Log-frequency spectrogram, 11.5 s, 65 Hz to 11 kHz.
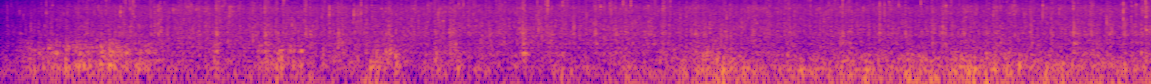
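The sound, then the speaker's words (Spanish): Steady heavy rain patters against a window while thunder rumbles low underneath, a dense continuous wash of sound that swells a little louder in the second half. “este es otro vídeo de 10 horas, 10 horas, 15 minutos, 26 segundos, y se llama Lluvia en la ventana con sonidos de truenos.”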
